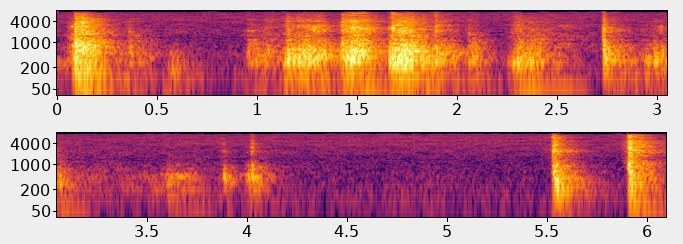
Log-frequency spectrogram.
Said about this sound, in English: Because it's kind of hard to bang with the screwdriver that he's using.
